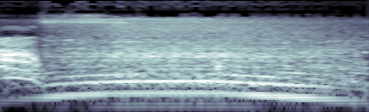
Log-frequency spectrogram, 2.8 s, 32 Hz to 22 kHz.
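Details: EGO LM2130SP battery lawnmower that wouldn't start, running after fuse replacement: steady, even motor hum with a smooth whir on top, no surging or catching; mower motor running normally.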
